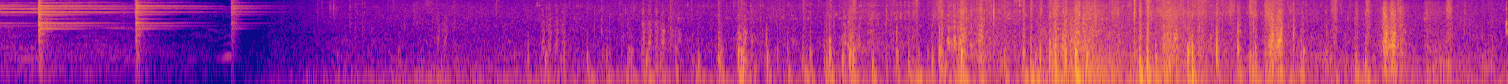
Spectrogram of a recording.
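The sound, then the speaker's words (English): Horse hooves clip-clop at a steady, quickening rhythm, growing louder and busier as the riding goes on, after a few sharp metallic clinks at the start. “All right, let's ride over to the side of the fortress quietly and hide the horses behind that bush.”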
